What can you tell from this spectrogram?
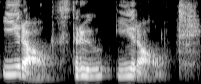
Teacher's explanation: Esse it all, ela fez o rarara no T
